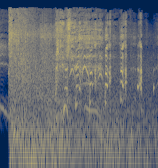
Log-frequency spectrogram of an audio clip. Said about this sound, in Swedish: Gillar att det avslutas med en fet explosion.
